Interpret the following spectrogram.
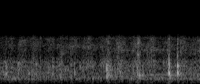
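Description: Paper fry cartons being handled and emptied, with faint scattered taps and rustles over low room noise.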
